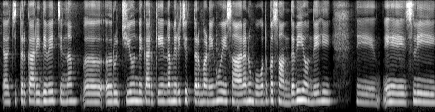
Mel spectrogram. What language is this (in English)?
Punjabi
